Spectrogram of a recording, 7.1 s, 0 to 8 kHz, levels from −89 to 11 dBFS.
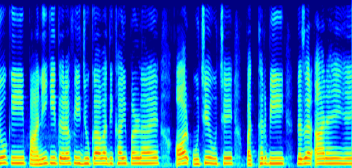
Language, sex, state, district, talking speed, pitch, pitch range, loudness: Hindi, female, Maharashtra, Aurangabad, 170 wpm, 245 Hz, 240-255 Hz, -15 LUFS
